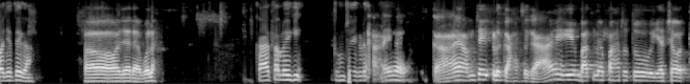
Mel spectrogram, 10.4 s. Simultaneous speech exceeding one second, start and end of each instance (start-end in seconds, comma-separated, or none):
none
